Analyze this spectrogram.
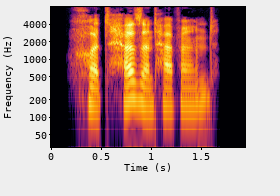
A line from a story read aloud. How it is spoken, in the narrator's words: Dick murmurs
